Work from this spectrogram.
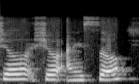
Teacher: श आणि स हे आहेत उष्मे किंवा घर्षक कारण त्यांचा उच्चार करत असताना तोंडातली हवा जोरात बाहेर फेकली जाते जिच घर्षण होतं आणि आणि त्यामुळे श, श आणि स या व्यंजनांचा उच्चार केला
